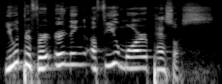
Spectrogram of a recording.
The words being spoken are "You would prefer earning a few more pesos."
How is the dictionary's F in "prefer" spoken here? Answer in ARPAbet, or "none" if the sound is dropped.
F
